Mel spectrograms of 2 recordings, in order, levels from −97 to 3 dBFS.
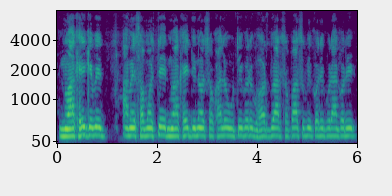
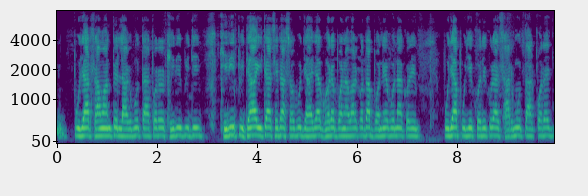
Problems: none marked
